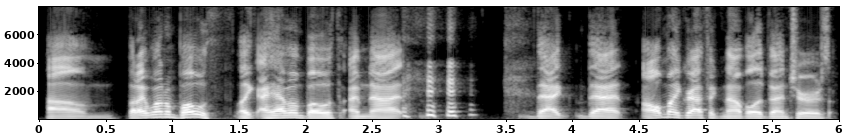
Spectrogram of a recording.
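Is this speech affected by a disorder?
No.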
